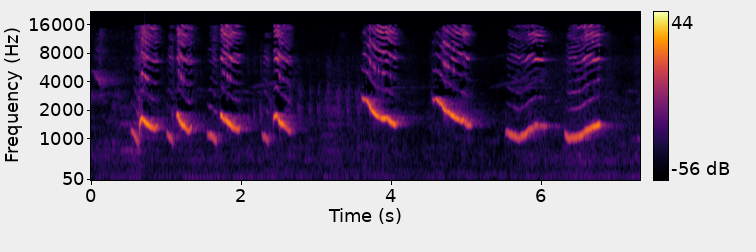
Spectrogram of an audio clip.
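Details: Loud, ringing song of a black-throated laughingthrush used to incite rival birds to fight and to teach young birds: four quick downslurred whistles, two long falling notes, then two gently rising whistles.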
